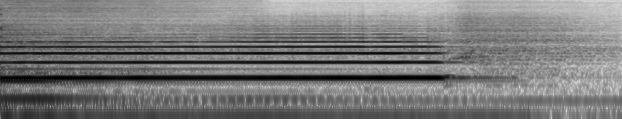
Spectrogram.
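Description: Trumpet holding one long, steady final note to end a jazz tune. It cuts off about four and a half seconds in, leaving a short fading ring.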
